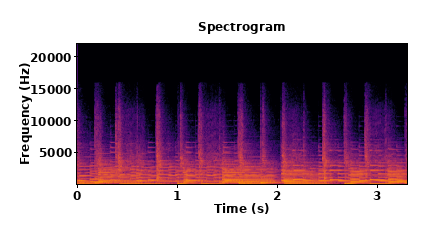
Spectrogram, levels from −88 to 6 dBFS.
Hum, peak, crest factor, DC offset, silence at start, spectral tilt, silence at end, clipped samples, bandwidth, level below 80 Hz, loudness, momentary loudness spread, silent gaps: none; -6 dBFS; 14 dB; under 0.1%; 0 s; -5 dB/octave; 0 s; under 0.1%; 15 kHz; -30 dBFS; -19 LUFS; 2 LU; none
